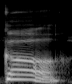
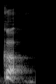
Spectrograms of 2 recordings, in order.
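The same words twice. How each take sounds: First: The consonant is said with a following vowel. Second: The consonant is said with no following vowel. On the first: "ये पूरा व्यंजन है" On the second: "ये जब हट जाता है तो इसको बोलते हैं क"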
